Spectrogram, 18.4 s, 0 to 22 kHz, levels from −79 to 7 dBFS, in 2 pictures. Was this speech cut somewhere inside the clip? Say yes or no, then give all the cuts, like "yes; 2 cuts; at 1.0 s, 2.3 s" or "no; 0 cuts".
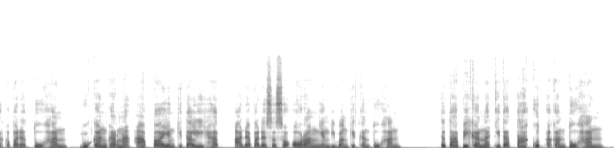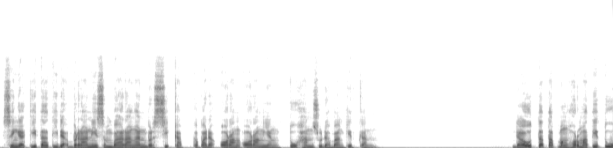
no; 0 cuts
